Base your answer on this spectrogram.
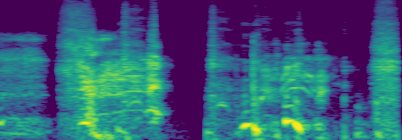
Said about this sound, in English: Mute that hacky phlegm crap. When I'm coughing, it's hard.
